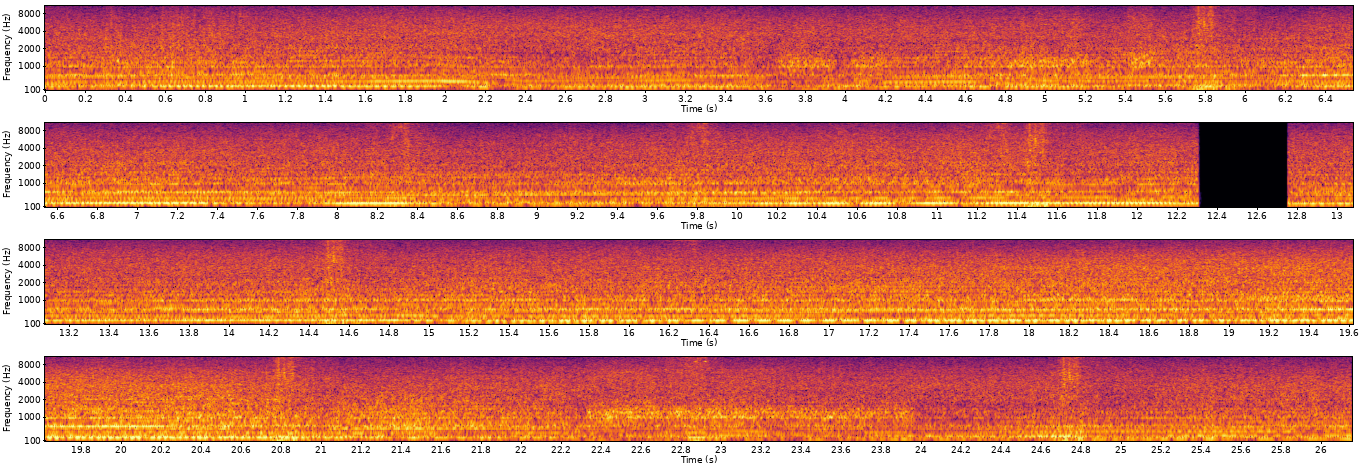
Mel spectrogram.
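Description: Tyres squeal on wet tarmac.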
